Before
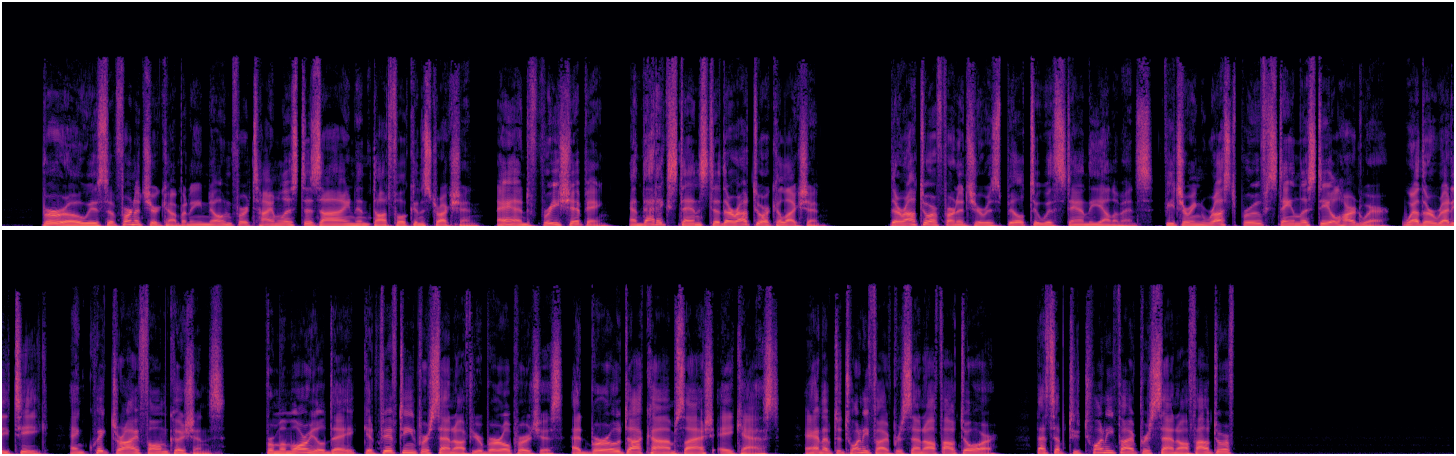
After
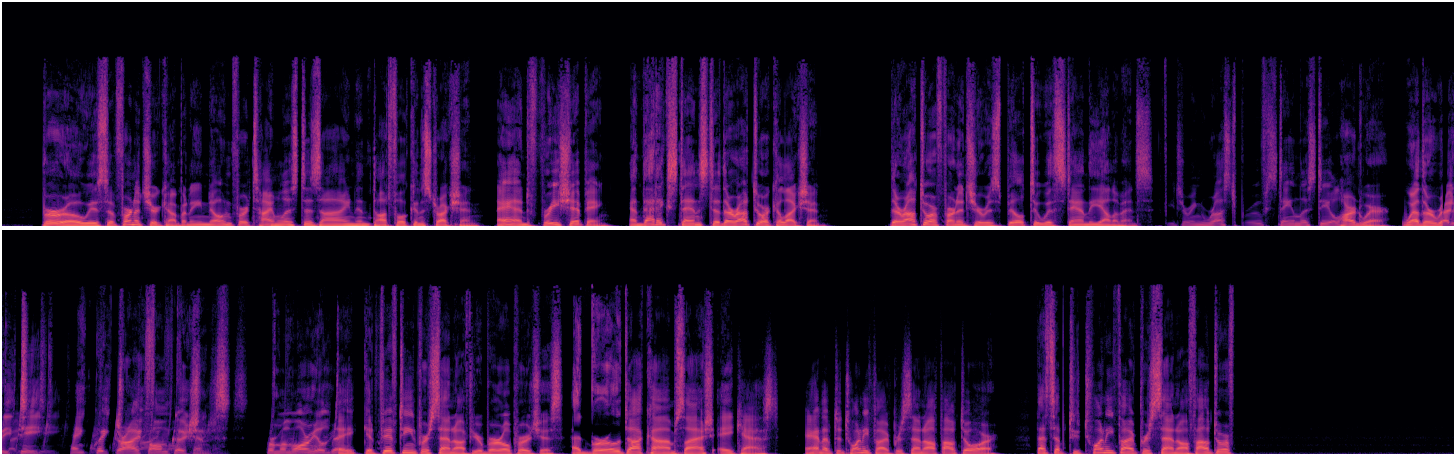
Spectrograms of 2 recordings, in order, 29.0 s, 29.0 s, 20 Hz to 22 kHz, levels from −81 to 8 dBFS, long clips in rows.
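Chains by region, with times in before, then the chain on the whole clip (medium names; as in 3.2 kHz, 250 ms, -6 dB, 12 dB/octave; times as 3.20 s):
2.69–3.78 s: bass shelf 200 Hz +11.5 dB + compression 3:1, threshold -19 dBFS
11.24–13.39 s: compression 10:1, threshold -28 dBFS + slow attack 430 ms
14.40–17.89 s: high-pass 1 kHz 6 dB/octave + phase dispersion highs, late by 66 ms, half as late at 2.3 kHz + delay 186 ms -18 dB
20.23–20.76 s: Butterworth band-stop 2.5 kHz, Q 0.79 + tone controls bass 0 dB, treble +14 dB
21.82–24.37 s: companding laws mixed up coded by A + low-pass 4.3 kHz
whole clip: none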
